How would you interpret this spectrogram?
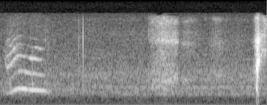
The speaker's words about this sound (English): Are you going to sneeze to the public? Say, God bless you. Bless you.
